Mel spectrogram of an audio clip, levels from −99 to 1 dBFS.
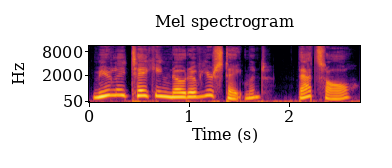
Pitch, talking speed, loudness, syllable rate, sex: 225 Hz, 175 wpm, -18 LUFS, 5.8 syllables/s, male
